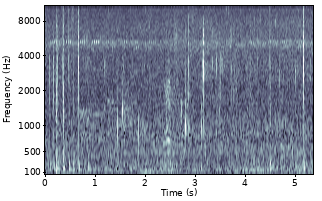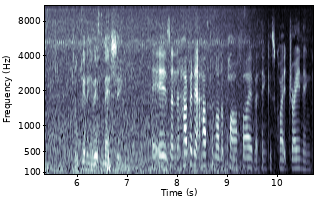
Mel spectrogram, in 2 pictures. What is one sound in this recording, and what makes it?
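A distant crowd applauds outdoors.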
